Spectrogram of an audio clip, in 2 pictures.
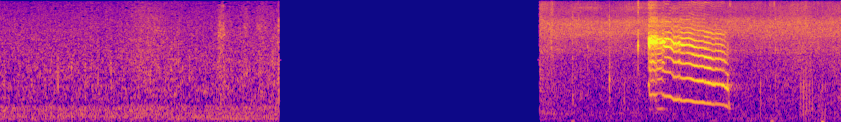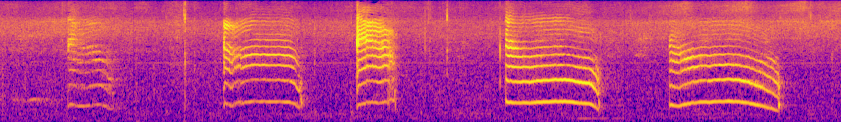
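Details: Namba, a rescued one-eyed feral kitten, meowing indoors during its first week after rescue; after a brief silence, a run of clear, high, arched meows repeats every one to two seconds, growing louder and more insistent.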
